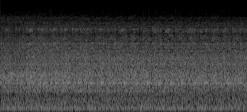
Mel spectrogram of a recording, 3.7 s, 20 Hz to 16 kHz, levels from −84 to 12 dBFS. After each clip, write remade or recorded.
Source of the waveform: recorded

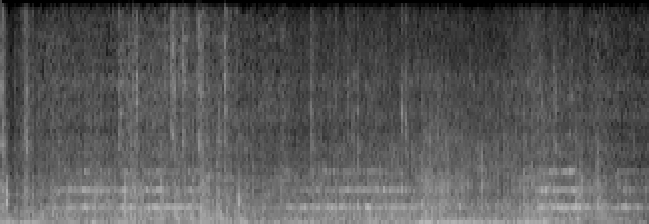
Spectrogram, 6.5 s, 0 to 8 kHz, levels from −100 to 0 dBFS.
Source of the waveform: remade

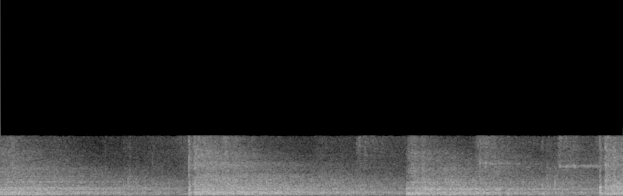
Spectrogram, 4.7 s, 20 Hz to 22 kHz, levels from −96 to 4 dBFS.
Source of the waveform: remade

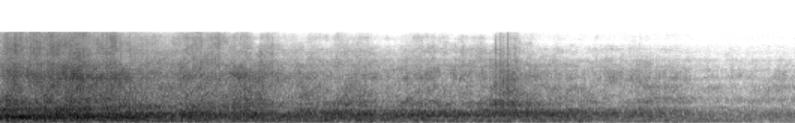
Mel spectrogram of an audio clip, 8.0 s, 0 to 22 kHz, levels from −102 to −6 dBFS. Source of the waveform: remade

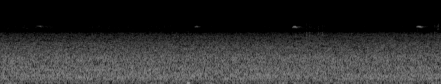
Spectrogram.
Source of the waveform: recorded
